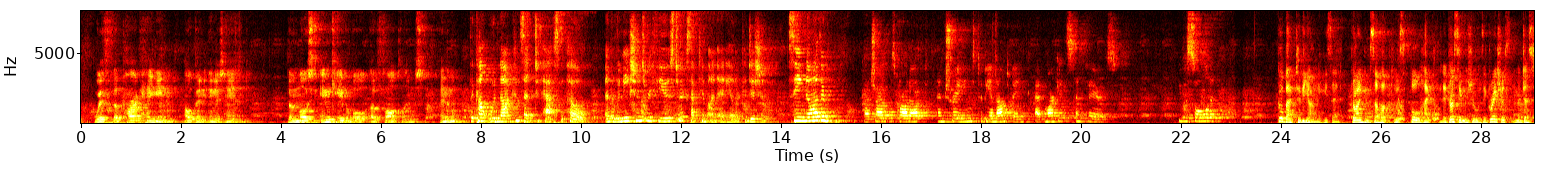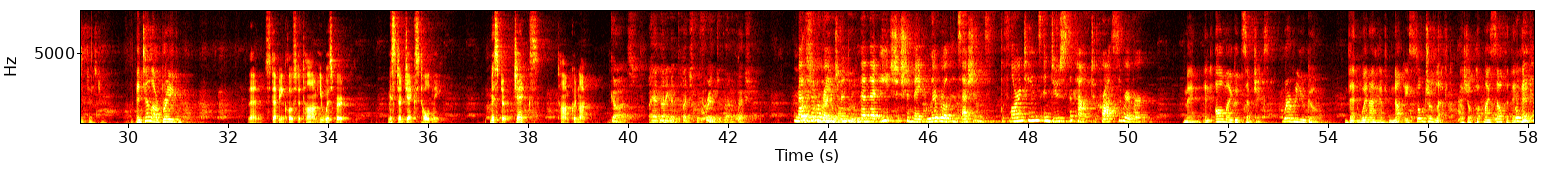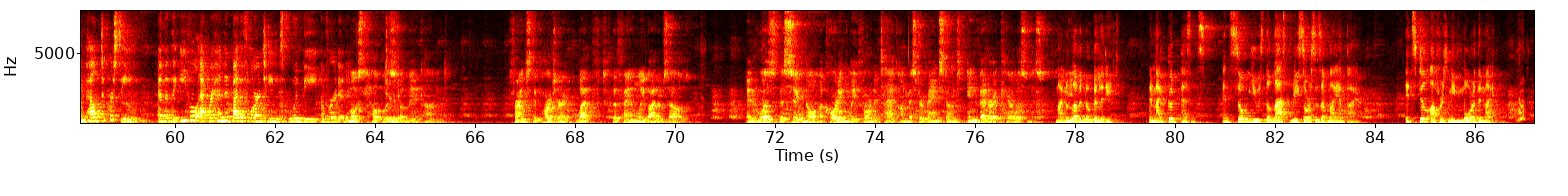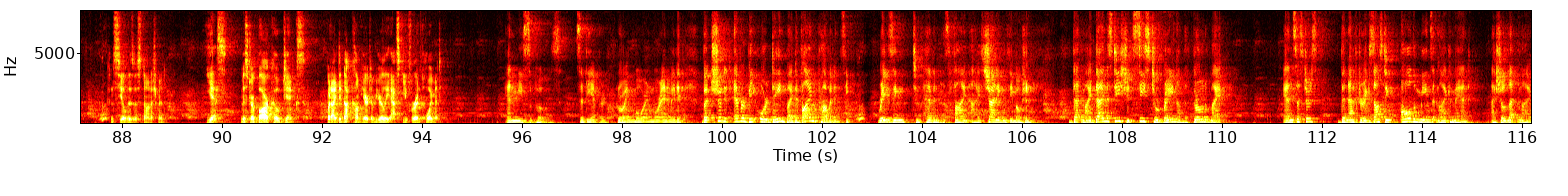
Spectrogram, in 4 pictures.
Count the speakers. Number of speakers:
six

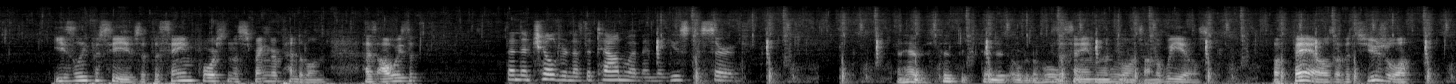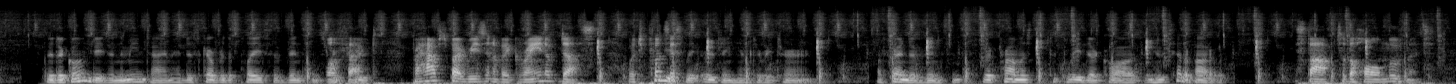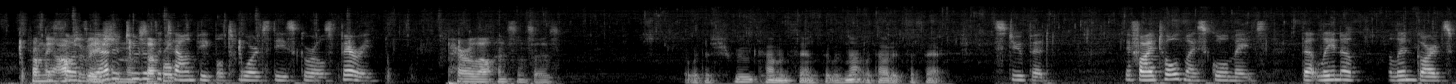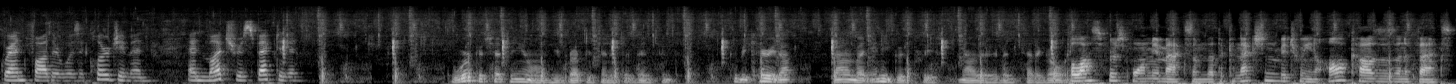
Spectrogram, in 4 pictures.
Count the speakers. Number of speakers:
three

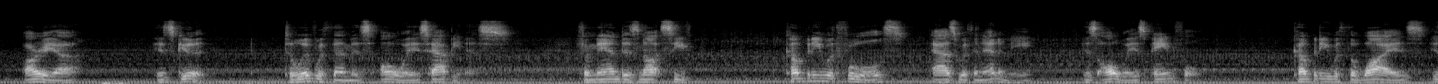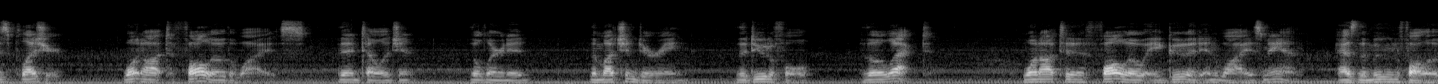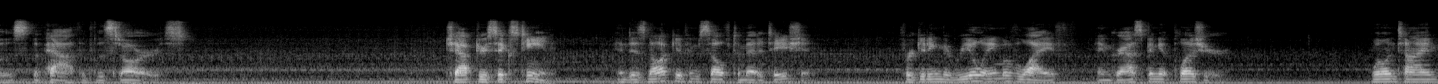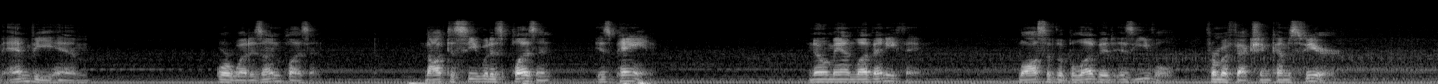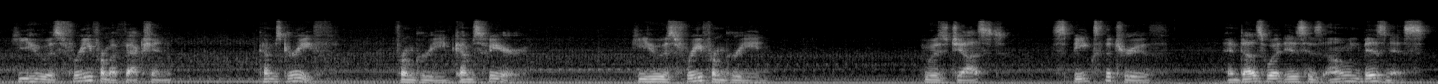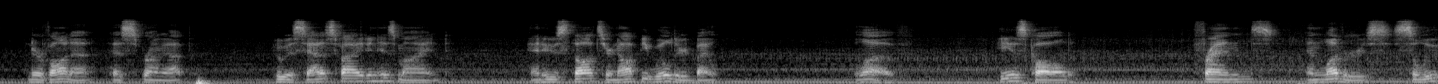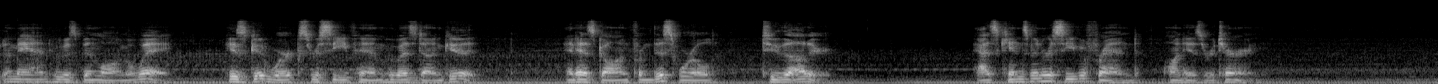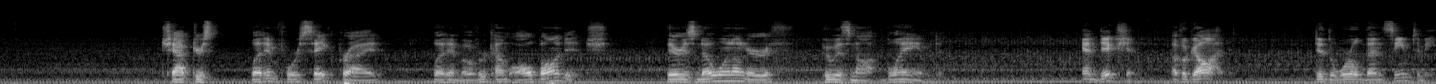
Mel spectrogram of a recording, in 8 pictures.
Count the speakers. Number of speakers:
one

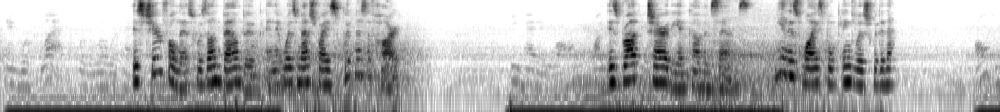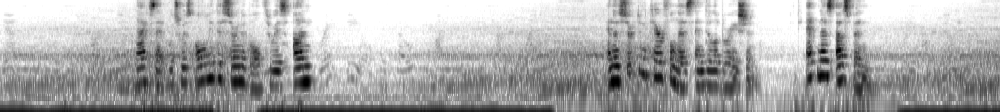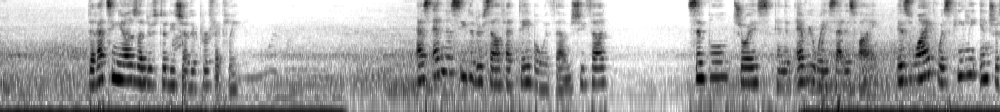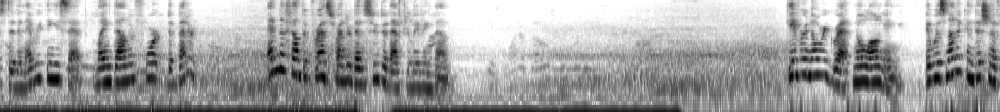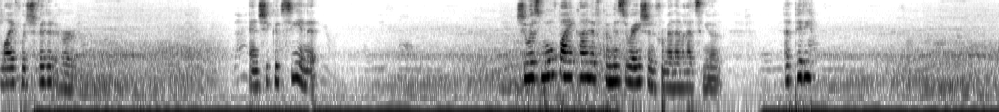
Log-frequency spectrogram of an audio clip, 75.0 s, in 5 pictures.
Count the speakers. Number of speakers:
two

